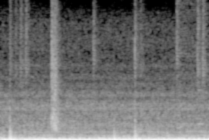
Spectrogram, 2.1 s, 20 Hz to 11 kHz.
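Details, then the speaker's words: Seat Leon FR 2.0 TFSI idling unevenly, low rumble stumbling about every half second; misfire moved from cylinder two to three after swapping injectors, so the faulty injector is the cause; coil and plugs already replaced. "sprawdzimy tutaj jest wypadanie zapłonu czego nie ma cylinder 3 czyli znaleźliśmy przyczynę przyczyną jest wtrysk"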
